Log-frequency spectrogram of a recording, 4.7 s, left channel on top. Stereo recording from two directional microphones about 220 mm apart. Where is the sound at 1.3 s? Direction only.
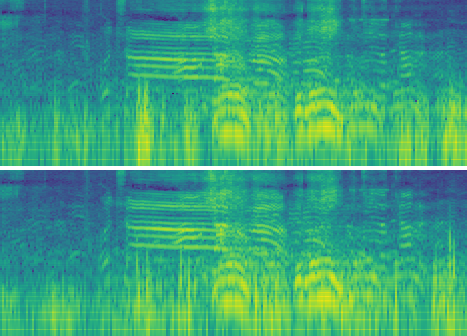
25° right (ahead or behind).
